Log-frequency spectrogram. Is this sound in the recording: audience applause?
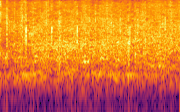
yes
